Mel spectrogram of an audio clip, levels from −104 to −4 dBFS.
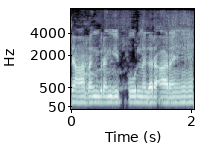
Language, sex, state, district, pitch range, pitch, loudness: Hindi, male, Uttar Pradesh, Muzaffarnagar, 130-135 Hz, 135 Hz, -14 LUFS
